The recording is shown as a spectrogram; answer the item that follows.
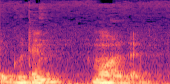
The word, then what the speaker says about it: Guten Morgen: तो good मॉर्निंग German में बोलेंगे गुटेन मॉर्गन।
